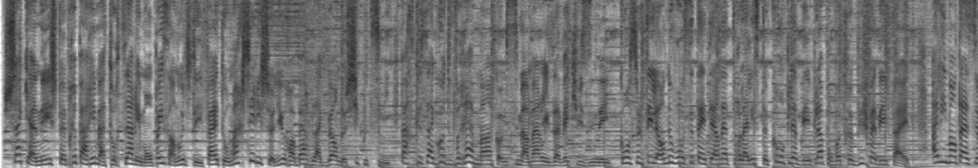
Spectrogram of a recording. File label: radio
